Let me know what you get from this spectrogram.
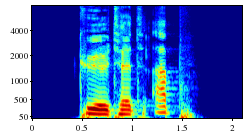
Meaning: inflection of abkühlen: 1. second-person plural preterite 2. second-person plural subjunctive II
- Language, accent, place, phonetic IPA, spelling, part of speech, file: German, Germany, Berlin, [ˌkyːltət ˈap], kühltet ab, verb, De-kühltet ab.ogg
